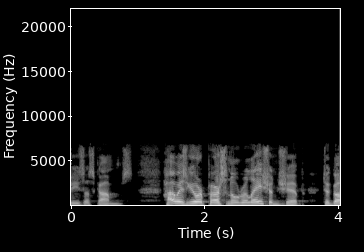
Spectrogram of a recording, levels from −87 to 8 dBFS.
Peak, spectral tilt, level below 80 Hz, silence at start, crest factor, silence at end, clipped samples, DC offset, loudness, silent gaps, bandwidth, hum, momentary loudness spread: -4 dBFS; -5 dB/octave; -72 dBFS; 0 s; 18 dB; 0 s; under 0.1%; under 0.1%; -21 LUFS; none; 7 kHz; none; 15 LU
